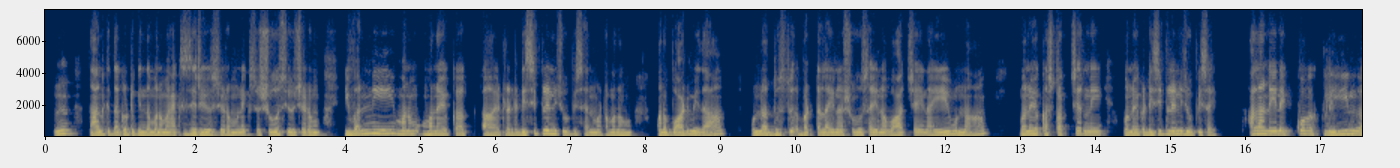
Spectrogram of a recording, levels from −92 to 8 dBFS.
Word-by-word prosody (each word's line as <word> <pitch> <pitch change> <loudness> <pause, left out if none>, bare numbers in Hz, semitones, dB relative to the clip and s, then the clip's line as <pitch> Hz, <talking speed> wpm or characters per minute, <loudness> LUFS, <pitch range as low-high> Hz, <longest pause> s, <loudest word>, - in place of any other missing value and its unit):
హ్మ్. 210 +3 +3 0.3
దానికి 165 +2 +2
తగ్గట్టు 155 0 0
కింద 155 -1 +3
మనం 150 -1 +3
యాక్సెసిరీస్ 155 +2 0
యూస్ 140 0 +1
చేయడం. 140 -1 0
నెక్స్ట్ 140 +1 -7
షూస్ 160 +1 +2
యూస్ 145 -2 +1
చేయడం. 140 0 +2 0.4
ఇవన్నీ 205 +7 +3 0.3
మనం 185 0 +1 0.2
మన 170 0 +2
యొక్క 165 +2 -10 0.4
ఎ - - +2
ఎట్లాంటే 155 0 -3
డిసిప్లైన్ 200 +4 +2
చూపిస్తాయి 165 -3 -4
అనమాట. 140 -1 -1
మనం 135 -1 +2 0.5
మన 145 - +4
బాడీ 155 +5 +2
మీద 145 -5 +1 0.6
ఉన్న 170 +1 +4 0.2
దుస్తులు 150 +2 -1
బట్టలైనా 145 0 +1
షూస్ 160 +1 -1
అయినా 140 0 +2
వాచ్ 145 +2 -1
అయినా 140 -1 -1 0.2
ఏమున్నా 165 -7 +2 0.7
మన 170 - +4
యొక్క 170 -1 -2
స్ట్రక్చర్‌ని 170 +1 -2 0.4
మన 155 - +2
యొక్క 155 -1 -1
డిసిప్లైన్‌ని 185 +3 +1
చూపిస్తాయి. 145 -4 -2 0.5
అలా 205 +1 +4
నేను 185 0 +4
ఎక్కువగా 185 +1 -2
క్లీన్‍గా 180 +2 +3
160 Hz, 150 wpm, -23 LUFS, 145-180 Hz, 0.7 s, మన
